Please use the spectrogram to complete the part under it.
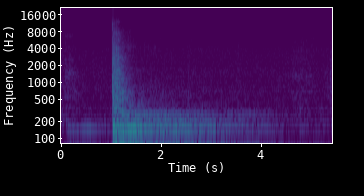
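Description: A piano chord strikes loudly and rings out slowly.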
